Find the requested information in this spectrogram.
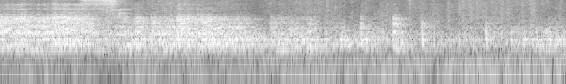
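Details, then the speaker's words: Handheld Doppler on mother's abdomen during a prenatal appointment: loud, steady crackling static from the babies (twins) moving in the womb; heartbeats said to sound great; fetal movement noise. "Yeah, the staticky noise is them moving around in there. That's how much they're moving."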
